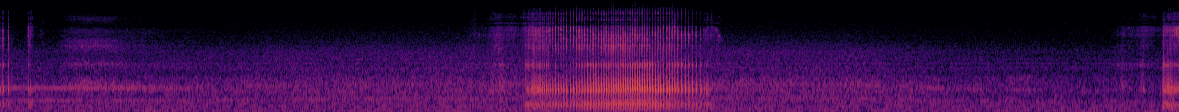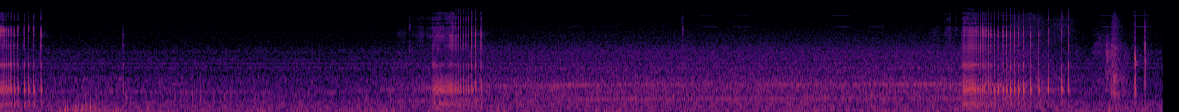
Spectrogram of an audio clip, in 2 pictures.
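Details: Adult man (boyfriend) asleep, snoring: four harsh, rattling snore bursts at irregular intervals over a steady background hum.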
